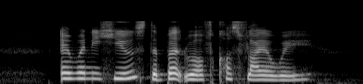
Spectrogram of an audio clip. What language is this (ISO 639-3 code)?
eng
